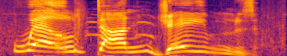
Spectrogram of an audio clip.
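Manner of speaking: shrill, very high shout with one word stretched out. Reading the old green grasshopper calling out to James: shouted. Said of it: "Shouted the old green grasshopper".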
